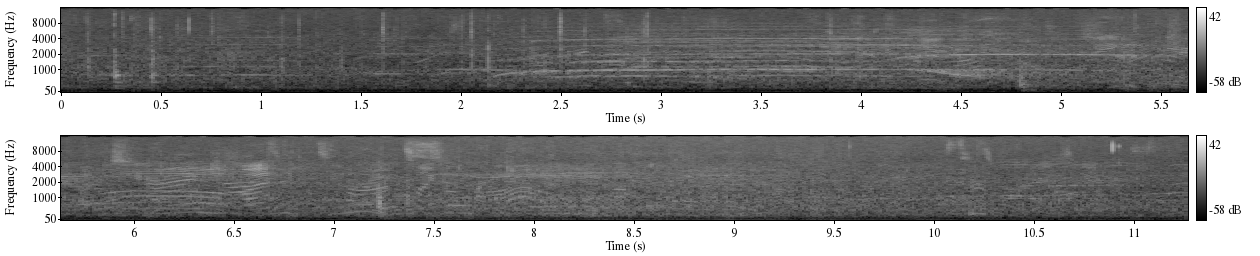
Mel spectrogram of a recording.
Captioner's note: audience applauding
